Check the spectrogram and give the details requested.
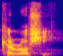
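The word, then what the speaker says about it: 過労死: It's called karoshi, and I am pronouncing that spot on.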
